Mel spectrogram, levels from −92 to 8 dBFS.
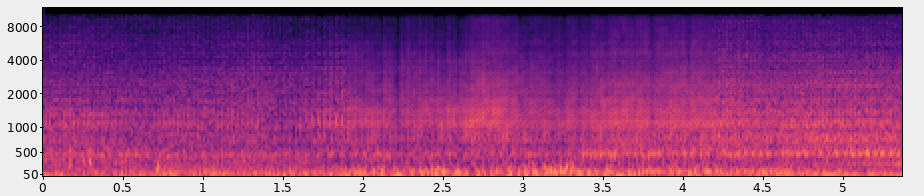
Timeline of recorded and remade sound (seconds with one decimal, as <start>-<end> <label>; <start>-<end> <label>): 0.0-1.9 recorded; 1.9-4.2 remade; 4.2-5.4 recorded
